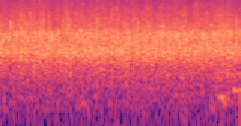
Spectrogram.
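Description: A crowd applauds steadily and loudly for a group of young birders at a live talk, the clapping dense and continuous throughout without pause.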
